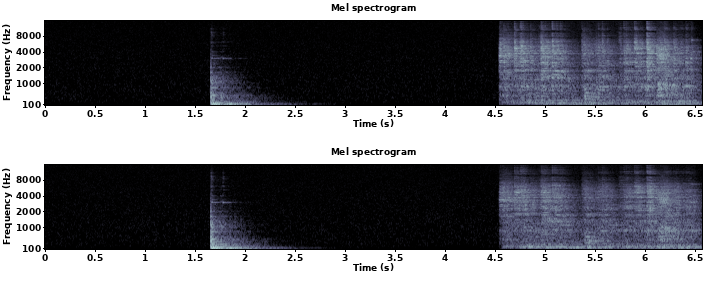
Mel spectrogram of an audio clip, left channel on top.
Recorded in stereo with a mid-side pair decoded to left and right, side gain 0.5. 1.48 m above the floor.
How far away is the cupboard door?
About 0.7 m.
